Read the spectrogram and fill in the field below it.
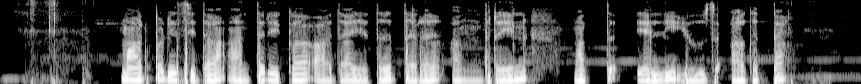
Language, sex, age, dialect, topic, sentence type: Kannada, female, 18-24, Dharwad Kannada, banking, statement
